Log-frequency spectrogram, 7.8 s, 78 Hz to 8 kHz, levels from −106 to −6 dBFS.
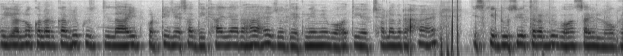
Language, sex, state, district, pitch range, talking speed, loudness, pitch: Hindi, male, Chhattisgarh, Balrampur, 190-205 Hz, 230 wpm, -25 LUFS, 195 Hz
